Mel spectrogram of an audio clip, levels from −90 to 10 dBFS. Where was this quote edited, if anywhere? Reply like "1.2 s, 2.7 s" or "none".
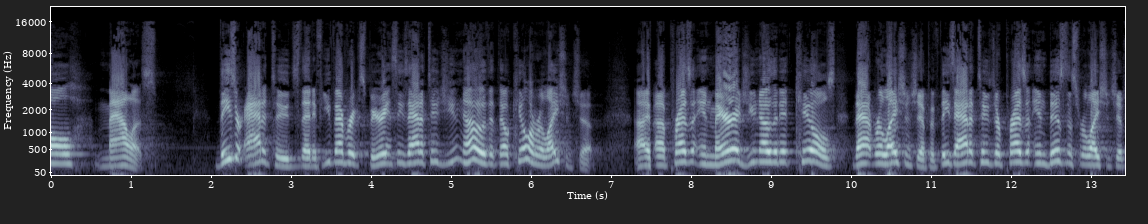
7.5 s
